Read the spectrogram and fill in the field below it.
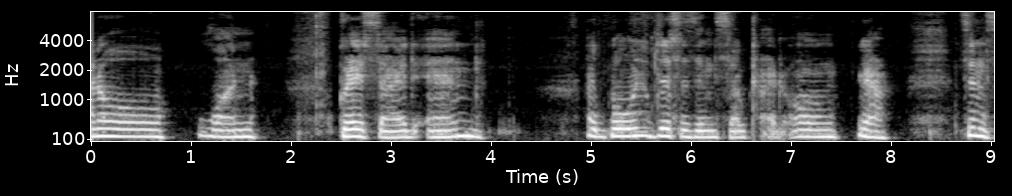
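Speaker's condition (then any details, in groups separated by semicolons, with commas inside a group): Mobius syndrome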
